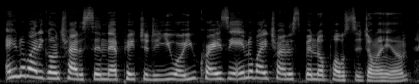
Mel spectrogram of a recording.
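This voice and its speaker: A woman's voice: on the high side, racing. Chatty woman hosting a soap recap. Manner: animated and chatty, laughs often, talks back to the characters. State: slightly hoarse from a cold. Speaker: host of a soap opera recap show. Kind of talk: solo casual recap chat.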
